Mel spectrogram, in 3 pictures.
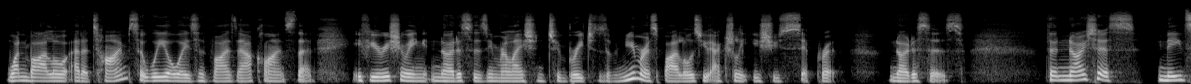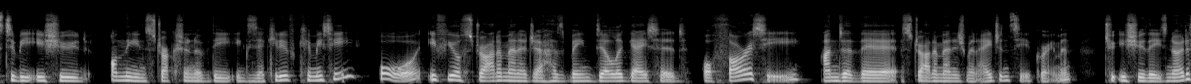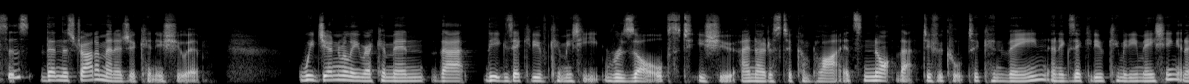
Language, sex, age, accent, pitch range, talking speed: English, female, 30-49, Australian, 155-190 Hz, 155 wpm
